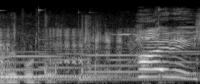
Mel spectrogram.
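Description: A bleat from a farmyard animal, a single wavering call about one and a half seconds in, lasting about half a second, over background music with steady held notes.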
